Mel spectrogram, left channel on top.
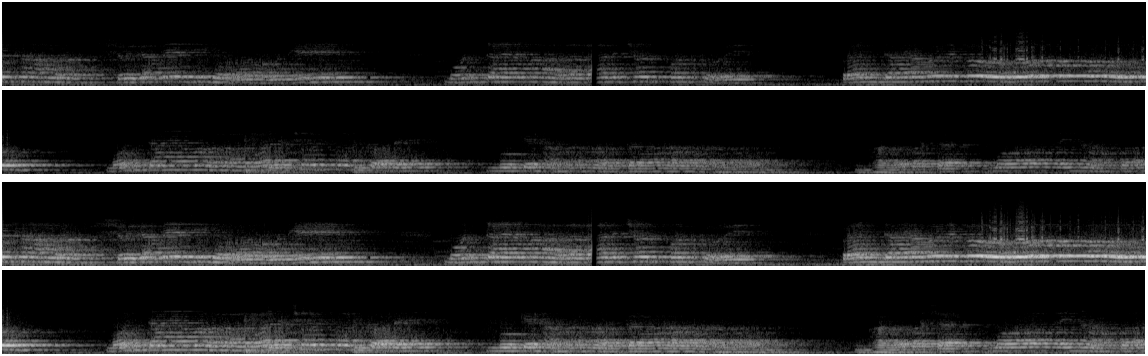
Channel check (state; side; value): quieter; left; 7.0 dB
